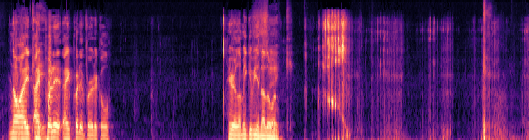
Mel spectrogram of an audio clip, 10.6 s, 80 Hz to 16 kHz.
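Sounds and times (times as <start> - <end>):
speech: 0.2 - 2.3, 4.6 - 5.9
potato chip being crunched: 6.1 - 10.5.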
